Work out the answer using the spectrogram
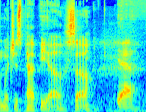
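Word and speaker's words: Pepiot: At a minimum needed to understand how to pronounce his name, which is Pepio. So yeah, Pepio.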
